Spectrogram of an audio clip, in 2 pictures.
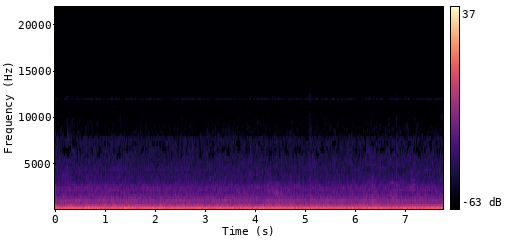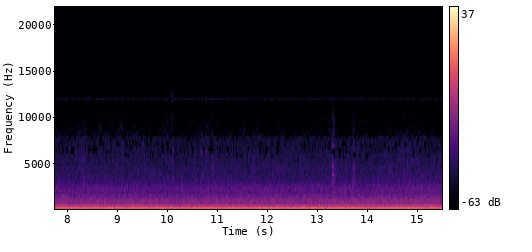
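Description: V/Line passenger train running, a steady low rumble with a faint engine drone.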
